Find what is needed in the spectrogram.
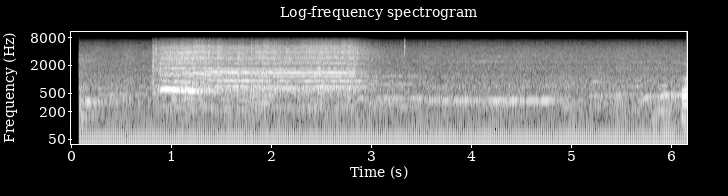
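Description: Electric fuel pump of an EFI turbo Shovelhead whining steadily for about two seconds as it primes at key-on, then stopping. A faint steady hum and a single click follow.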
